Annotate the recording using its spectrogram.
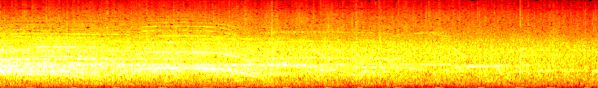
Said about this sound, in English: You get a little cheer just for saying Lady Vols.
